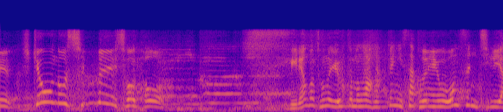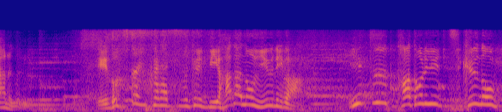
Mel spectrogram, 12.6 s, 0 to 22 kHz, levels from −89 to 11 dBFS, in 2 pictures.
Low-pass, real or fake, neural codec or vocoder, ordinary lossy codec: 7.2 kHz; fake; codec, 16 kHz in and 24 kHz out, 0.9 kbps, LongCat-Audio-Codec, fine tuned four codebook decoder; none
